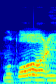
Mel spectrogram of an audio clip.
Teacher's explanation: طا کو ایک الف کے مقدار کھینچ کر پڑھیں گے، طا کو موٹا پڑھیں گے۔ عین کے نیچے دو زیر ہے، یہاں پر اخفا کریں گے۔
